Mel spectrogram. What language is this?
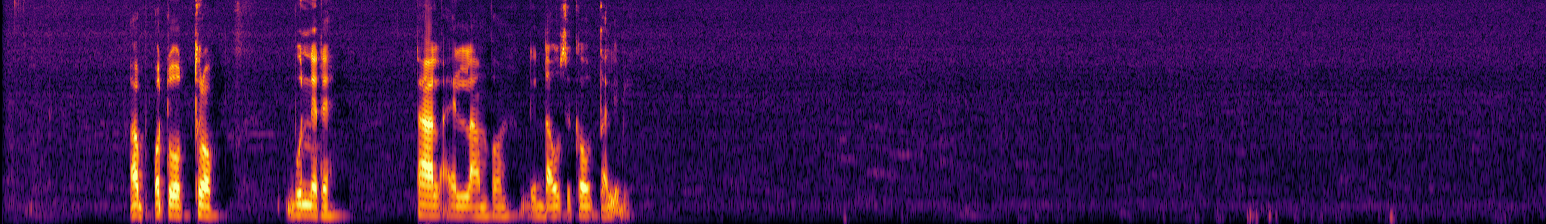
Wolof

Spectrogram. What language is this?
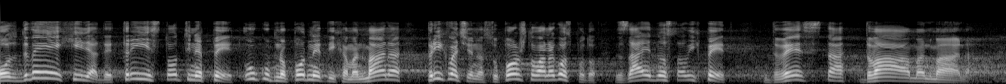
Serbian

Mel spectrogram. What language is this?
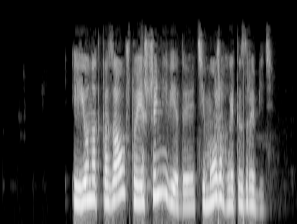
Belarusian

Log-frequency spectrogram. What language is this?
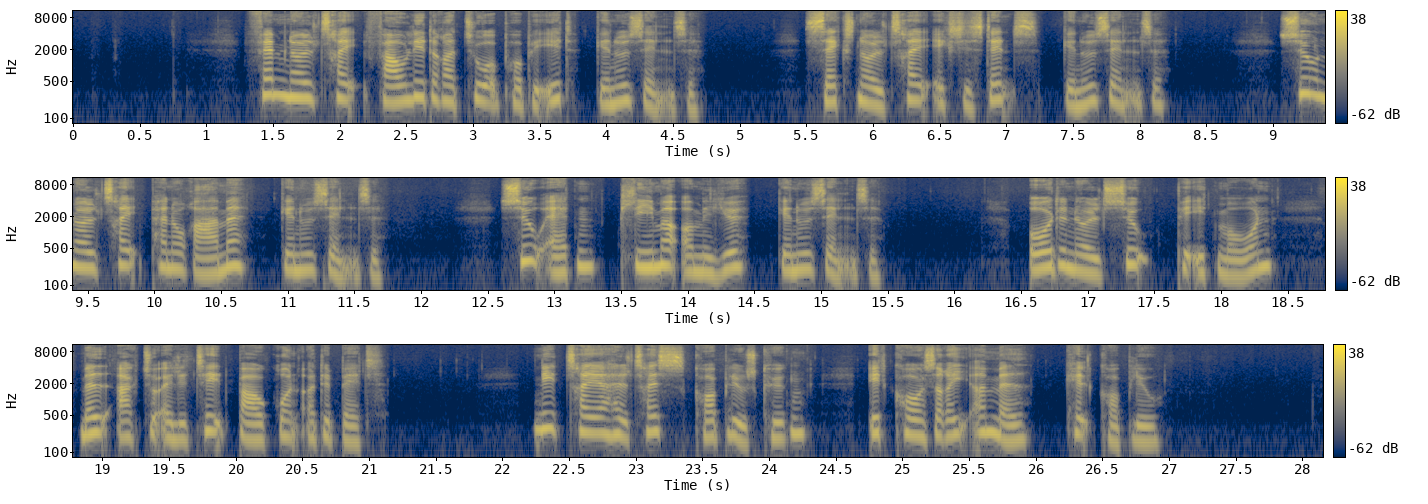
Danish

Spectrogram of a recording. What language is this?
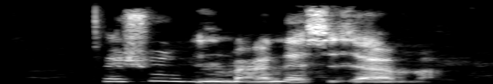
Kabyle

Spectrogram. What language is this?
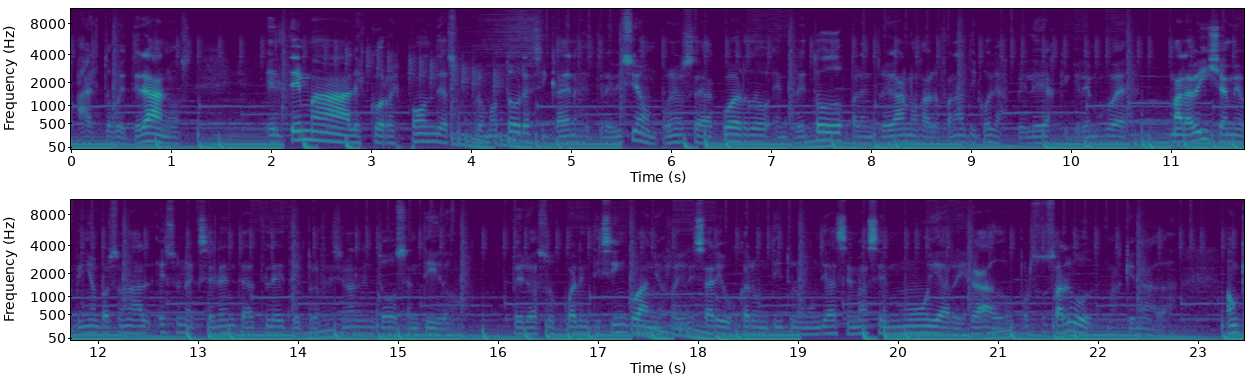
Spanish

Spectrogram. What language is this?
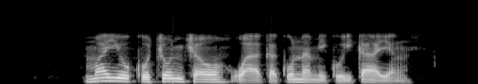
Sihuas Ancash Quechua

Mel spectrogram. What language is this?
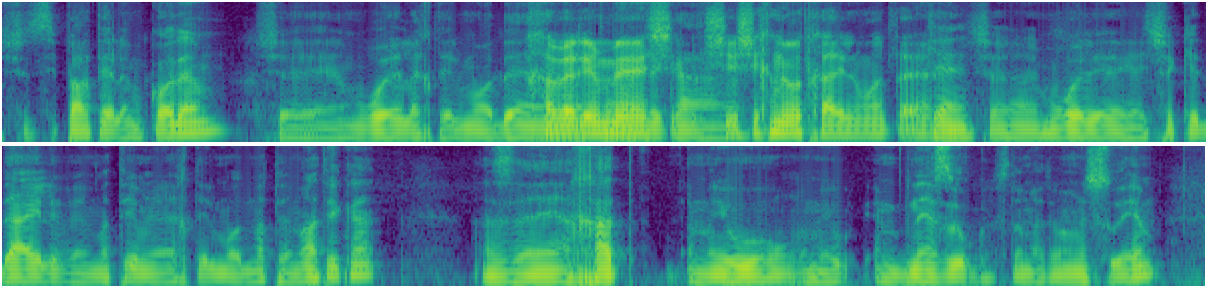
Hebrew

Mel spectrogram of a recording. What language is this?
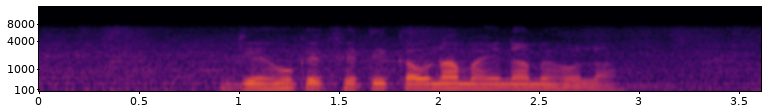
Bhojpuri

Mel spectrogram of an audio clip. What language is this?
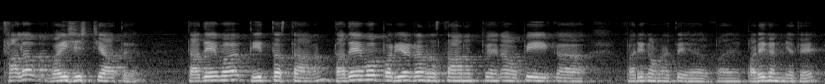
Sanskrit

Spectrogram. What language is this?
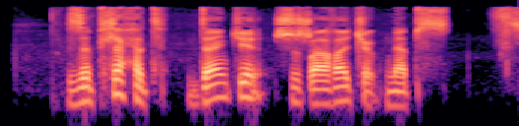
Kabardian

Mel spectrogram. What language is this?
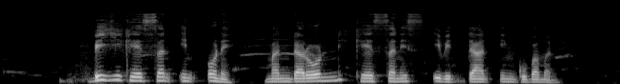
Oromo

